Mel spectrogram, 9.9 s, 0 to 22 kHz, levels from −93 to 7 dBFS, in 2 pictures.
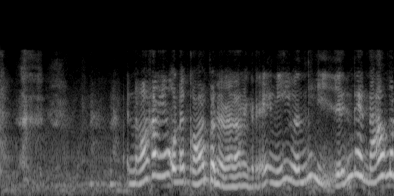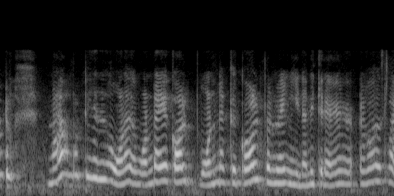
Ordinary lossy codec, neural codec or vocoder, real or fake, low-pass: none; codec, 16 kHz, 4 kbps, FreqCodec, smaller model; fake; none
